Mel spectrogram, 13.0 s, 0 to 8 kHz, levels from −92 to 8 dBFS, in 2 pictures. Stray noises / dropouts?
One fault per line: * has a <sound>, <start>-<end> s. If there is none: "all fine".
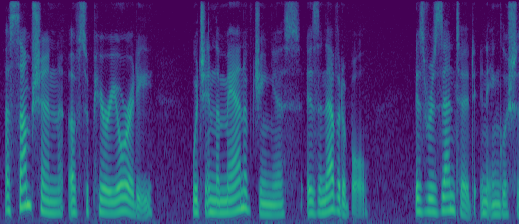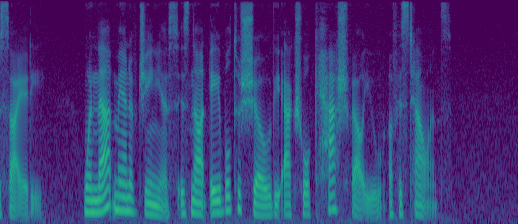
all fine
